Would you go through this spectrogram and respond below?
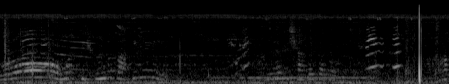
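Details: Cat giving one drawn-out, arching meow at the start, rising then falling, followed by human voices talking over the rest of the recording and a sharp click near the end.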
